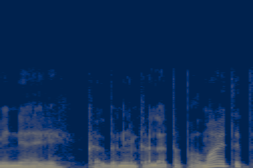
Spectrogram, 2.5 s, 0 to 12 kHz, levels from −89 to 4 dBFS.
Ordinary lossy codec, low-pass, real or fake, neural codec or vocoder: Opus, 32 kbps; 7.2 kHz; fake; codec, 16 kHz, 4 kbps, FreqCodec, larger model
